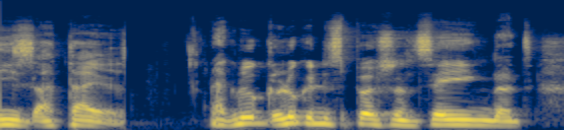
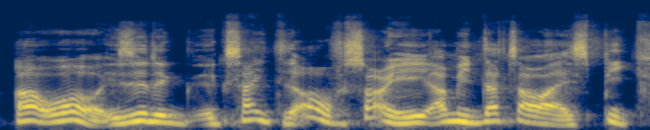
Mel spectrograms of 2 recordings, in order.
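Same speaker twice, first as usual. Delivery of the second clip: higher, playful mock apology; joking reply; 7 semitones higher than usual. Woman answering critics of her English, jokingly. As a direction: tease the critics with a light fake sorry. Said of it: "she jokingly made a comment about it".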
